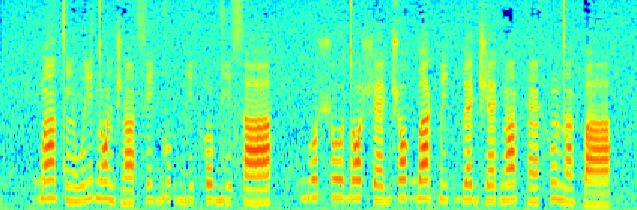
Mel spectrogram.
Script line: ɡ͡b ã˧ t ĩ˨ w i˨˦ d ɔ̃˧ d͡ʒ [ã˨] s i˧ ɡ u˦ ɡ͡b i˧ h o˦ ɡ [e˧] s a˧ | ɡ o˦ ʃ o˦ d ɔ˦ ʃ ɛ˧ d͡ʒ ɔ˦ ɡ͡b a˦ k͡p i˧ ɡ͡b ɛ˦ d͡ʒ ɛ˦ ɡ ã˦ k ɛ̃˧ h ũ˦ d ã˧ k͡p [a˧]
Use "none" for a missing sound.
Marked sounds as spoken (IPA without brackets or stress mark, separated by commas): ã˨, i˧, a˧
